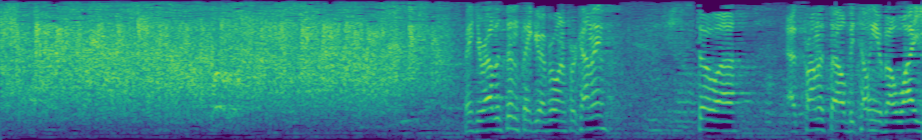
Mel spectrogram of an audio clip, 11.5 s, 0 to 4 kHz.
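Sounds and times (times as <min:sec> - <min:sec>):
audience applauding: 0:00.0 - 0:05.8
speech: 0:05.8 - 0:11.5.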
